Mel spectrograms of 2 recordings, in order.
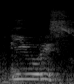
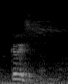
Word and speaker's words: QRIS: KRIS ya, bukan QRIS. Nah, bacanya KRIS.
